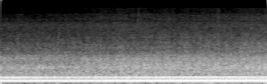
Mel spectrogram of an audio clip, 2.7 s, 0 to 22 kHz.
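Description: A cold car engine with a manual transmission holds a steady, moderately loud drone near 2,000 RPM while shifting early, heard from inside the cabin with no speech.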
